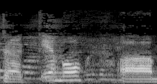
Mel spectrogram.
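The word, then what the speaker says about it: GGaeMo: It's a double G, so in Korean it will actually be pronounced Gamo, but double G, A, E, M, and O. So, Gamo? It's, well, in Korean it'd be pronounced Gamo, basically.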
